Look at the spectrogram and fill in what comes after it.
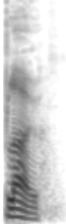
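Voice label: "blow", British English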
